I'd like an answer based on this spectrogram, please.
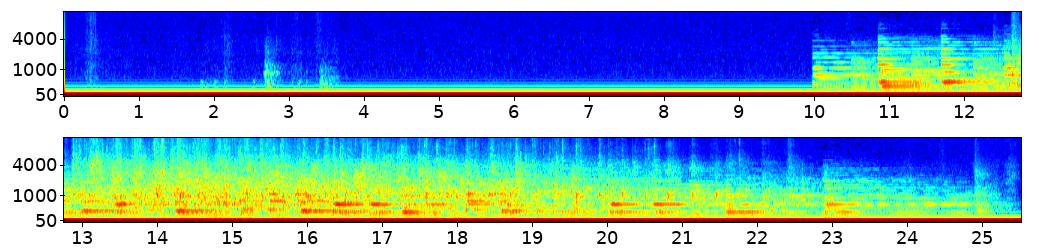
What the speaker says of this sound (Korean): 전달할 때에 큰 박수로 격려해 주시기 바랍니다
